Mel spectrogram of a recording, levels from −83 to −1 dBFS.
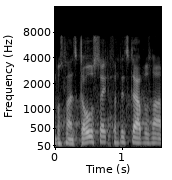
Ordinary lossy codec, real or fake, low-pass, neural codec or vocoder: MP3, 96 kbps; fake; 7.2 kHz; codec, 16 kHz, 2 kbps, X-Codec, HuBERT features, trained on balanced general audio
